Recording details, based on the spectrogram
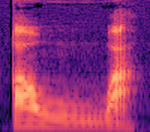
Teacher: So we're going to do an assimilation. So we drop the noon sakin in the fathatain, so we end up with qa, which then is going to join to the waw. So we read the waw as if it's got shadda.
